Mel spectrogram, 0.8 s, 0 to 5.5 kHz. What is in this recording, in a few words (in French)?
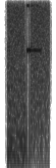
Cri; 0,8 s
